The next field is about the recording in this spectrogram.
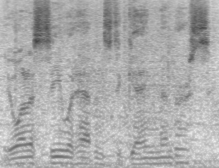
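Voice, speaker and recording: A man's voice: mid-range voice, fairly even intonation, brisk, close to an everyday voice. An actor in his thirties playing a tough, street-smart male detective in an English game dub, wry, confident and threatening. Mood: cool menace. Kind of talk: English video game dub cutscene acting. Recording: music under the voice.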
